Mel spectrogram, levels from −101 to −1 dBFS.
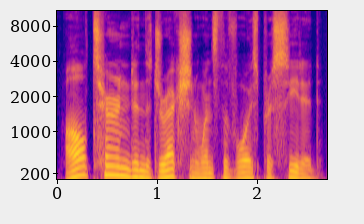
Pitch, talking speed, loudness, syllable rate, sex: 115 Hz, 200 wpm, -16 LUFS, 6.3 syllables/s, male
